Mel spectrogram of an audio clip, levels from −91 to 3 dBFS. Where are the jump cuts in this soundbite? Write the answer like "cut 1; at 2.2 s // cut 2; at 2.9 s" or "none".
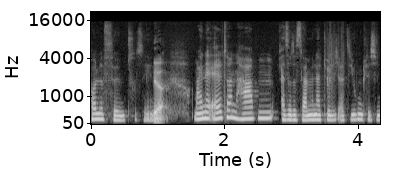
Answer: cut 1; at 1.5 s // cut 2; at 2.8 s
